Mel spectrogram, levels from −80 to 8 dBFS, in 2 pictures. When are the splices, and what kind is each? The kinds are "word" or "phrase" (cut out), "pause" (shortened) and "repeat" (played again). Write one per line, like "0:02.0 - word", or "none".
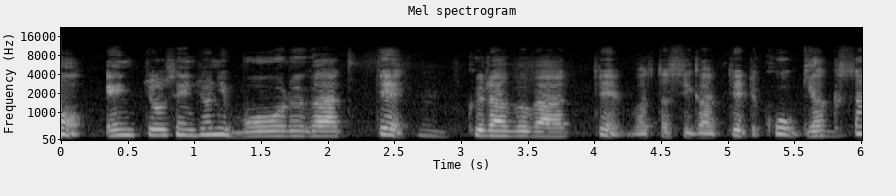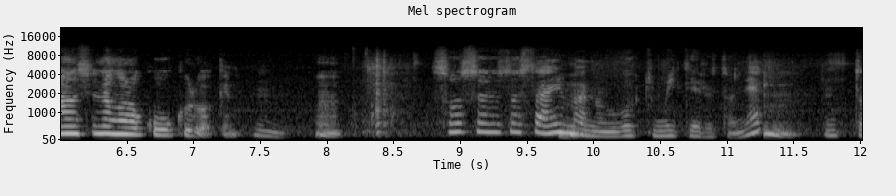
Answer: none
